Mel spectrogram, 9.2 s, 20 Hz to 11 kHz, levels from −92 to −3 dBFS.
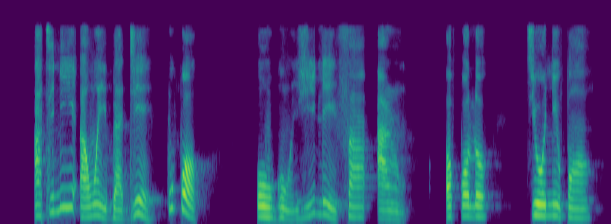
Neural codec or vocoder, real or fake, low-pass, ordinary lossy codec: codec, 16 kHz, 6 kbps, DAC; fake; 7.2 kHz; none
